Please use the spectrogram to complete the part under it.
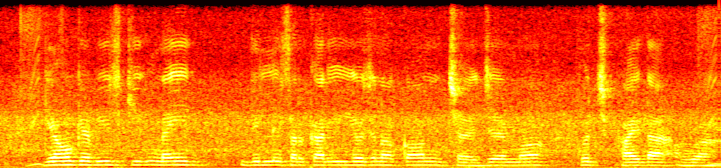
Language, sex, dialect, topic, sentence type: Maithili, male, Angika, agriculture, question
